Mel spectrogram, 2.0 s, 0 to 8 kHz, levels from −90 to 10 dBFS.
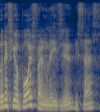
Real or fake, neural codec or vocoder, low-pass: fake; codec, 16 kHz, 16 kbps, FreqCodec, smaller model; 7.2 kHz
